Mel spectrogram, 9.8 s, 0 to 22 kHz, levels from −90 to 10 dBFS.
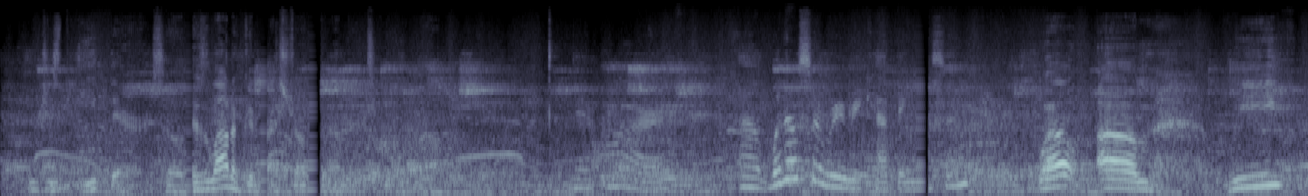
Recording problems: murmuring crowd; loud; throughout; 7 dB below the speech
choppy; occasionally; from 1.5 to 2.5 s and at 7 s; 4% of the speech affected

